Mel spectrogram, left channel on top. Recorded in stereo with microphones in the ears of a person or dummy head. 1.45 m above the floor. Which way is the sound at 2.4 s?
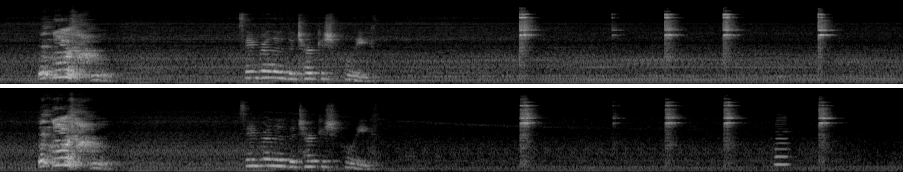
65° left (ahead or behind).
